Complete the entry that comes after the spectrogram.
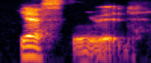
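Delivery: ordinary delivery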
